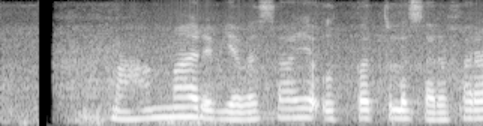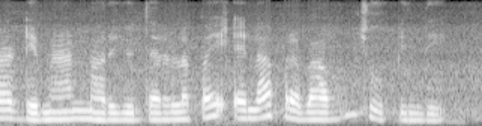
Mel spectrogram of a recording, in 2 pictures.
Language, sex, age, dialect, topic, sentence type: Telugu, female, 18-24, Utterandhra, agriculture, question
